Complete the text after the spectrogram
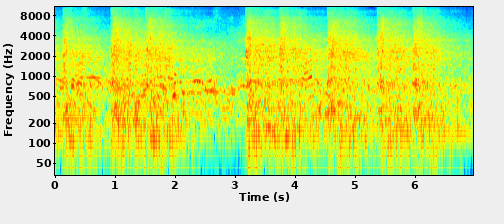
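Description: A group of dancers stomp and clap in unison in a large echoing hall.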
